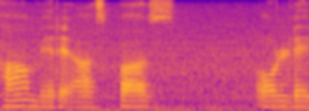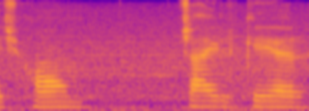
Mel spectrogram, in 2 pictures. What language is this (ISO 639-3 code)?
urd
